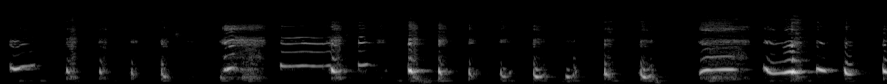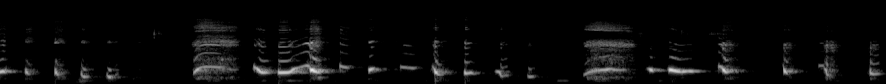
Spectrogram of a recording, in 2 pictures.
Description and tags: crying girl
Me, making a girl’s cry
speech, text, sad, vocal, spoken, girl, words, talking, saying, crying, voice, talk, english, female, speaking, girl-crying, woman, speak, worried, sentence, word, upset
